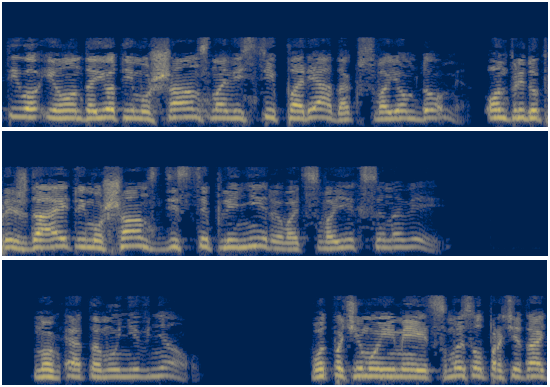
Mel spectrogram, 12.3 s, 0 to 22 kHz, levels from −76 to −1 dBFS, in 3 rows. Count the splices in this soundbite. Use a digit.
3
